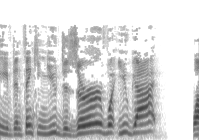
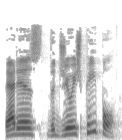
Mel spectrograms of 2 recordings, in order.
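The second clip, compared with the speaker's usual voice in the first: ordinary talk, nothing marked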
